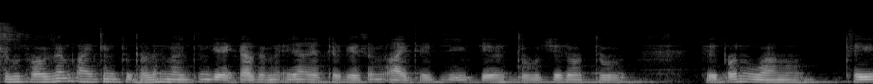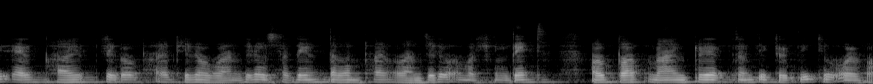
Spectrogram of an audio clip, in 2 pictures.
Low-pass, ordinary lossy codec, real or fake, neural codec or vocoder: 7.2 kHz; none; fake; codec, 24 kHz, 1 kbps, SNAC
